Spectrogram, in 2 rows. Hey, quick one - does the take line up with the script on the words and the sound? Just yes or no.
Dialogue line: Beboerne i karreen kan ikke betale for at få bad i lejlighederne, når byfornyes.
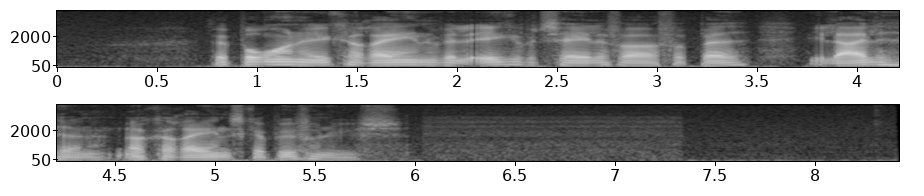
no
